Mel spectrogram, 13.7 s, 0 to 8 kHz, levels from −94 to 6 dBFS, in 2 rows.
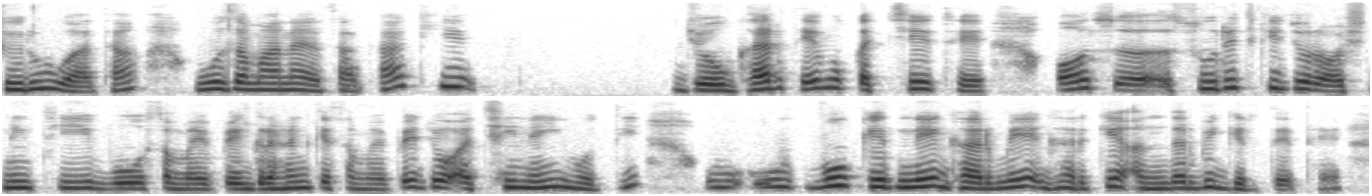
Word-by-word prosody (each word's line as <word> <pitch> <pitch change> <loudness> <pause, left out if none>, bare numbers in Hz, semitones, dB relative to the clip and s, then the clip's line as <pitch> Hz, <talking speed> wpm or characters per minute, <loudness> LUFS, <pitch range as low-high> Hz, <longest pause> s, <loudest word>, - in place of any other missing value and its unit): शुरू 215 +1 +3
हुआ 185 -10 +1
था, 195 +8 -6 0.3
वो 225 +2 +2
ज़माना 210 -2 +1
ऐसा 180 +1 -5
था 220 - -4
कि 315 -1 -2 1.1
जो 190 0 +3
घर 210 +8 +3
थे, 230 - +3
वो 270 0 0
कच्चे 205 +3 0
थे 170 -2 -2 0.4
और 225 +6 +4
स 190 -7 0
सूरज 260 +3 0
की 265 - -1
जो 235 -1 +2
रोशनी 195 +3 +1
थी, 200 0 -4
वो 180 0 0
समय 170 -2 -3
पे 175 -1 +2
ग्रहण 185 +3 +3
के 195 - -2
समय 175 -4 -7
पे 220 - +2
जो 220 +1 +3
अच्छी 185 +5 +1
नहीं 215 +3 +3
होती, 200 - -5 0.3
उ 220 0 -5
उ 240 -3 -4
वो 265 +3 +7
किरणें 235 +1 +5
घर 195 -3 +3
में 220 +4 +2
घर 195 -1 -1
के 255 - +2
अंदर 185 -2 0
भी 225 - 0
गिरती 150 -1 -4
थीं। - - -16
205 Hz, 195 wpm, -20 LUFS, 185-235 Hz, 1.1 s, वो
